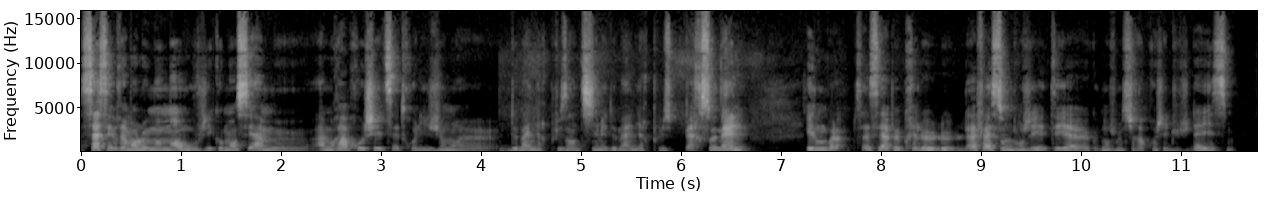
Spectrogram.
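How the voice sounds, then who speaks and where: Fairly high in pitch, a woman talks at a fairly quick pace with fairly even intonation. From Alsace, France (Haut-Rhin). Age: 20s. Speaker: convert to Judaism. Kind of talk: personal testimony interview. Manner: hesitant, many fillers.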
